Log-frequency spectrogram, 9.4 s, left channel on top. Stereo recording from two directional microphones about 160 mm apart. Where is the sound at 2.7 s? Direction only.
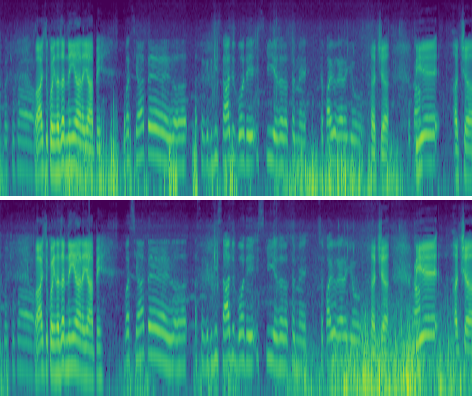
90° right; by 7.1 s 50° right (ahead or behind).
